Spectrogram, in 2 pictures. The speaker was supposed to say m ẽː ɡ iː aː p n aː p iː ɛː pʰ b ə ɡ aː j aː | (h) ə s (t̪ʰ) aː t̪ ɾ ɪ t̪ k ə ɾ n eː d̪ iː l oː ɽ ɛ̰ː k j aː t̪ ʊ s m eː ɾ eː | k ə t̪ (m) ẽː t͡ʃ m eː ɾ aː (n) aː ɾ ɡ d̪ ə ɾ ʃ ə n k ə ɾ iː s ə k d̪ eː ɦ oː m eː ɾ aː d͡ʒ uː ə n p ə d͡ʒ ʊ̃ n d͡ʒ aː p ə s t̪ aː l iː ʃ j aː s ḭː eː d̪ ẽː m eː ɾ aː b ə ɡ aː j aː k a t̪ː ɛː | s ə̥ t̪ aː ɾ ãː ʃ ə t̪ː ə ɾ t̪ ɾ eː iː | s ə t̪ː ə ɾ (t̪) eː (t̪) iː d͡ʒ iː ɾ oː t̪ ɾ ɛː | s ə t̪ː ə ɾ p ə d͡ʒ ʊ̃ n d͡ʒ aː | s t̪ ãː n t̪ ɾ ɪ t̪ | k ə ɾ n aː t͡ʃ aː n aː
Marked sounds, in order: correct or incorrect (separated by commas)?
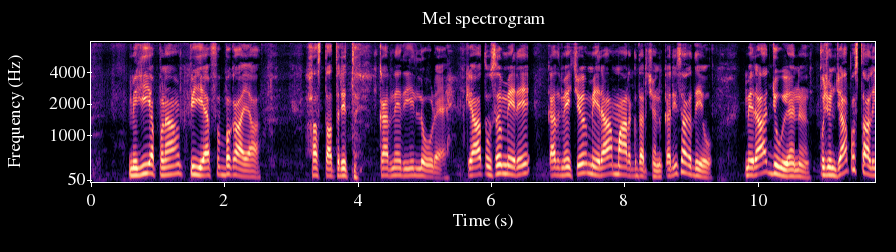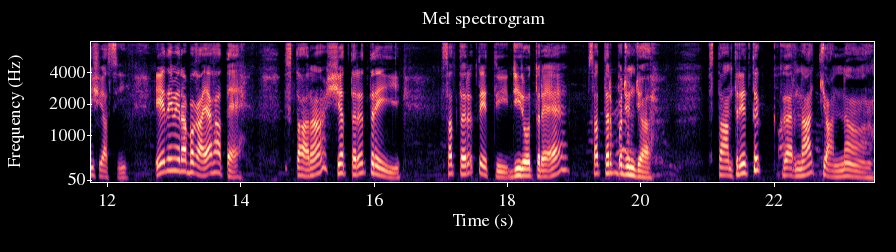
correct, incorrect, correct, incorrect, correct, correct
